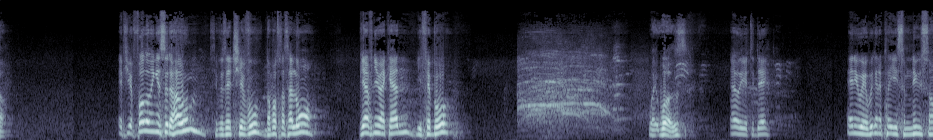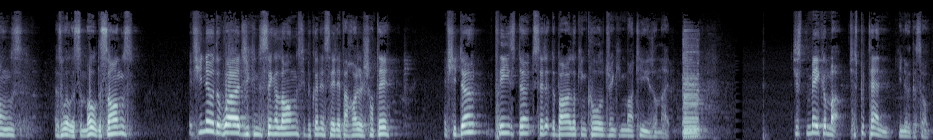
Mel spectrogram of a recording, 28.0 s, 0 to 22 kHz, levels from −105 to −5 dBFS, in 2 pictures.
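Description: Comfort noise in place of the background at 0.27–1.75, 5.11–5.39, 7.15–7.75, 9.47–10.95, 16.35–16.83, 20.39–20.63 and 25.03–25.83 s. The sender likely stopped transmitting in these pauses under Opus DTX, so the receiver filled each gap with synthetic noise. The real background gives way to a smoother, featureless noise. That noise is about 3 to 4 dB quieter at 0.27, 20.39 and 25.03 s, about the same level at 5.11 s, about 8 dB quieter at 7.15 s, and about 2 dB louder at 16.35 s.

Onset clipped by the voice detector at 7.70–7.75 s, at the end of the third comfort-noise gap. The detector likely reacted late, so the first 50 ms of the returning sound were never sent and were filled with comfort noise. The sound jumps in abruptly, its soft beginning gone.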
